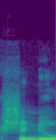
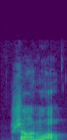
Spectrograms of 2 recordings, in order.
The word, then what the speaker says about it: Schanuel: And Schanuel, because I was thinking like Schanuel or something like that, but then I heard it on the broadcast. I was like, oh, Schanuel, got it.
